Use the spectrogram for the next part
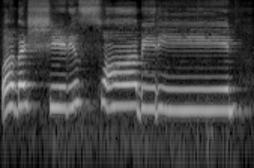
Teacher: നാവിൻ്റെ മുഴുവൻ ഭാഗങ്ങളും മുകളിലേക്ക് ഉയർത്തിയിട്ട് തഫ്വീം ചെയ്യണം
